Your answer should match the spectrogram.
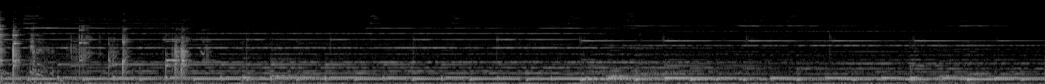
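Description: Wine glasses clink together in a toast, a few bright taps near the start followed by a long, shimmering ring that slowly fades. No one speaks.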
